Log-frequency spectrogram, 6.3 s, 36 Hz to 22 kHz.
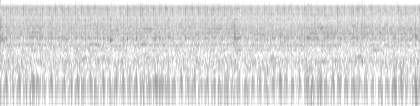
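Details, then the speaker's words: Yamaha Virago 1100 V-twin, after carburetor synchronization with idle speed lowered, air filter removed: low, even thumping idle with no hunting or misses; carbs sound balanced, normal idle. "I think that I think that it turned out well there because nothing we have synchronized the carburetors"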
